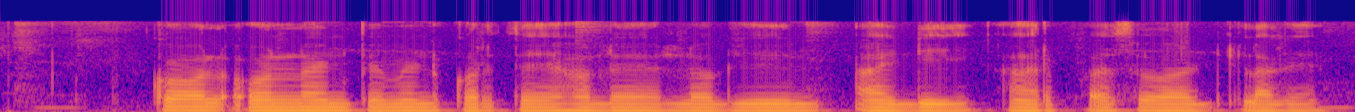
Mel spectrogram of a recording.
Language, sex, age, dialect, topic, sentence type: Bengali, male, 18-24, Jharkhandi, banking, statement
